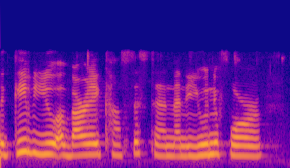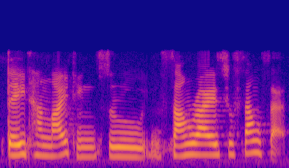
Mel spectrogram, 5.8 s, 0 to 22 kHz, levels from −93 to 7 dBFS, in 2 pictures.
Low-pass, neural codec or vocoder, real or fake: 7.2 kHz; none; real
